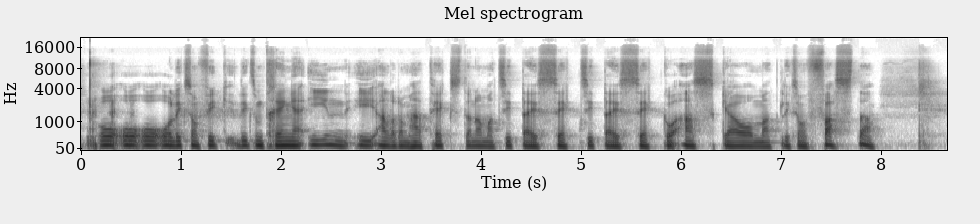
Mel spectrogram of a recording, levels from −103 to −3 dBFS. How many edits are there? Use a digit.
1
